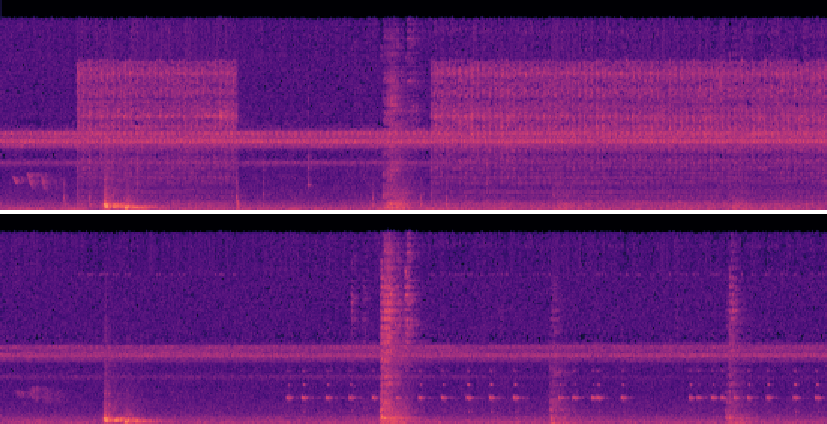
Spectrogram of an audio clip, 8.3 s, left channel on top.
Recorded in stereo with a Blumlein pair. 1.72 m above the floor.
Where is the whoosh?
5° left, 6 m.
